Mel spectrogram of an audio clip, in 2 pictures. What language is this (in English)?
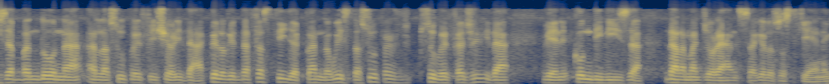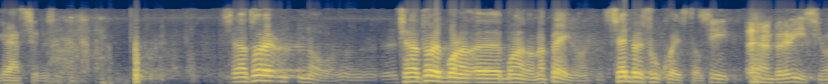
Italian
